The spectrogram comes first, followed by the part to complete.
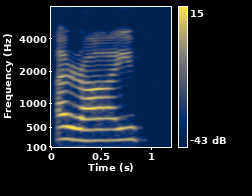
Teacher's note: जब vowel sound हो आर के बाद तो हम आर को बिल्कुल मतलब जोर दे के जो है ना प्रोनाउंस करेंगे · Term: आर साउंड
